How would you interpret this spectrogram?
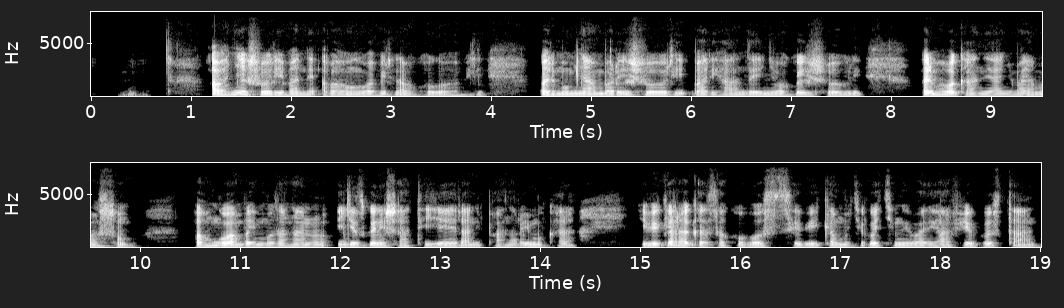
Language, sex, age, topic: Kinyarwanda, male, 18-24, education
